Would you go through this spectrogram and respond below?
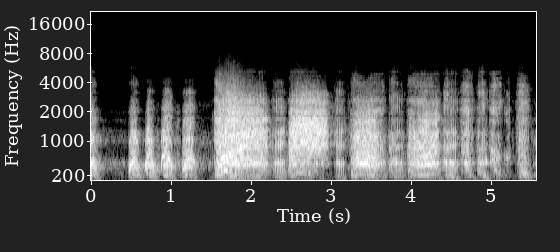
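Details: Angry gorilla roaring: a run of short, harsh, rasping bursts, then long loud rough roars around the middle, broken by more choppy grunting pulses, with no other sounds.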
